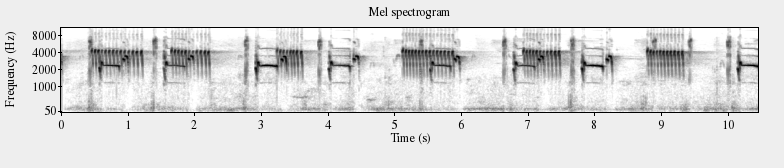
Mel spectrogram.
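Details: Red-headed prinia used as a lure, delivering strident buzzy trills and crisp whistled notes in repeated phrases roughly every one to two seconds, loud and close, over a faint low hum.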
